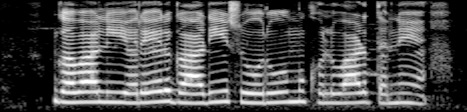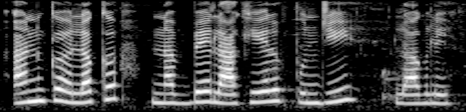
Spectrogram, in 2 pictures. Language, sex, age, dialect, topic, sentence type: Magahi, female, 25-30, Northeastern/Surjapuri, banking, statement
